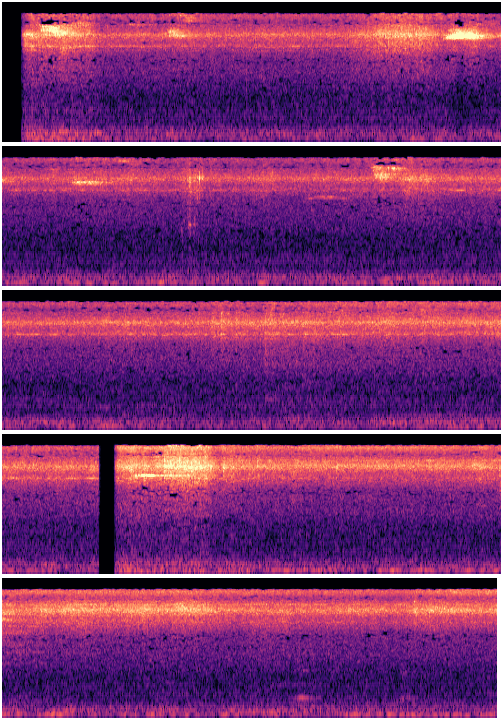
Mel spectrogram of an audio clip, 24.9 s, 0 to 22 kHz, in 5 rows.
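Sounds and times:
low mechanical drone: 0.2 - 24.9.

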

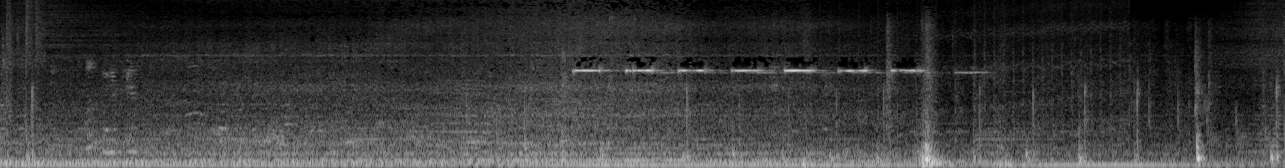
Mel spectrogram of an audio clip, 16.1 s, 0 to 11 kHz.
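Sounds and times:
train carriage rumble: 0.0 - 16.0
door warning beeps: 7.0 - 12.6
thump: 11.4 - 11.9.

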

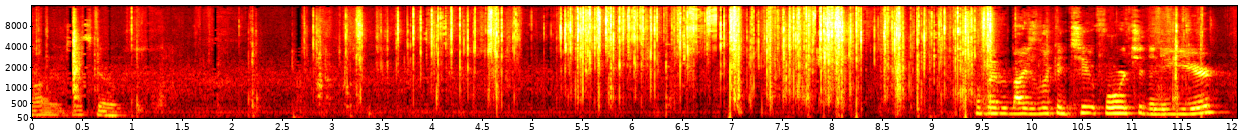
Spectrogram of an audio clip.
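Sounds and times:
foil wrapper crinkling and tearing: 2.7 - 9.7.

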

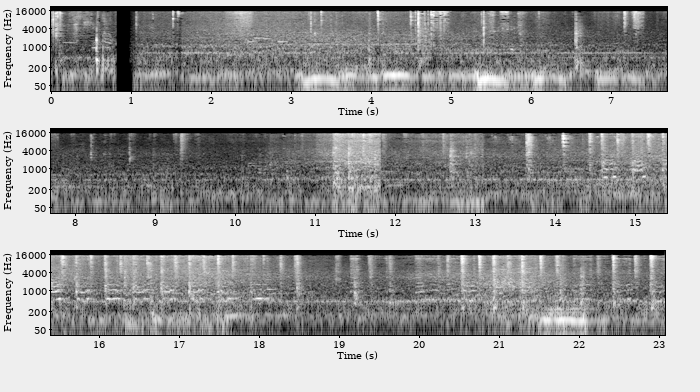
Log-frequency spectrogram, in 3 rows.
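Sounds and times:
low rumble: 3.1 - 8.6.

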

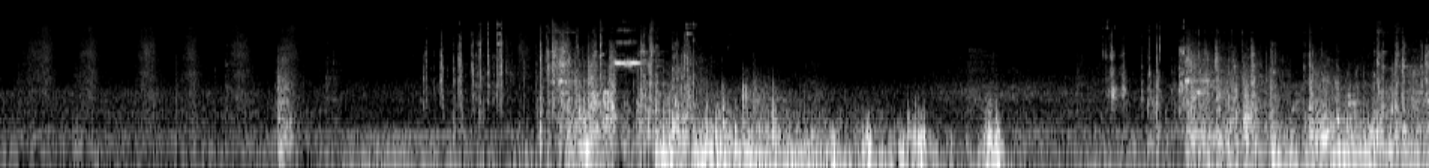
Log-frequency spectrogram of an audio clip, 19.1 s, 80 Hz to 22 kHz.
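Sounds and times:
broom sweeping: 0.2 - 4.6
knocks and rattles: 5.6 - 10.4, 14.8 - 19.0.

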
